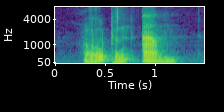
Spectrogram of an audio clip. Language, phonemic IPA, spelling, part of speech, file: Dutch, /ˈrupə(n) ˈan/, roepen aan, verb, Nl-roepen aan.ogg
- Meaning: inflection of aanroepen: 1. plural present indicative 2. plural present subjunctive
